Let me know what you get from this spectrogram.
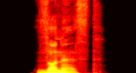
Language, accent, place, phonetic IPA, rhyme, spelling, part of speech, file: German, Germany, Berlin, [ˈzɔnəst], -ɔnəst, sonnest, verb, De-sonnest.ogg
- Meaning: second-person singular subjunctive I of sonnen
